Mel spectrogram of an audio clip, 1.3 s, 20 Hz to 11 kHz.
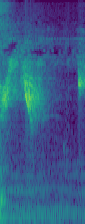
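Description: Birds chirp at dawn, around 5:30 in the morning, in a short burst of high, bright calls, a couple of sweeping notes with a gap before another brief tweet, fairly faint against a quiet background.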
